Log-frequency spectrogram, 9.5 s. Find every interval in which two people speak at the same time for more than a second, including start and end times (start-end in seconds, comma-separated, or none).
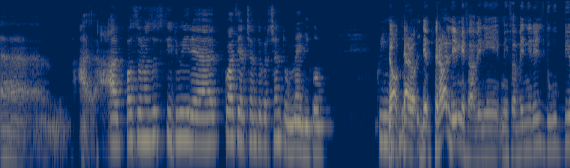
none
